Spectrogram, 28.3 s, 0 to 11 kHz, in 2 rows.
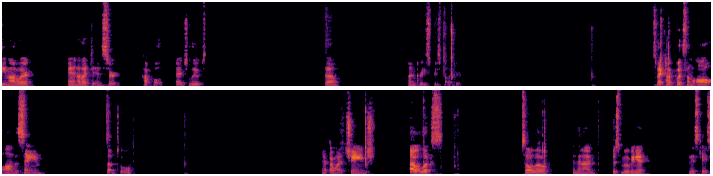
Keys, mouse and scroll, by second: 0.8 click, 5.1 right click, 8.2 click, 8.8 alt+right click, 10.6 right click, 11.6 alt+right click, 12.7 shift+right click, 13.1 shift+f, 13.5 right click, 15.6 ctrl+click, 16.4 right click, 18.6 click, 19.5 ctrl+click, 19.7 ctrl+click, 24.9 w, 26.1 click.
